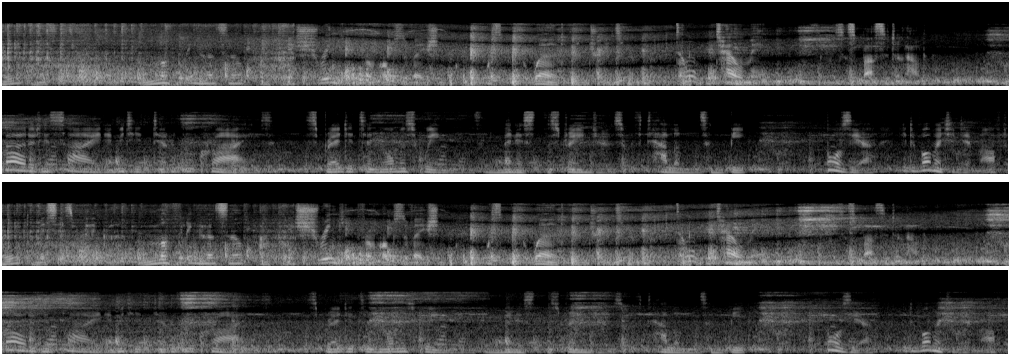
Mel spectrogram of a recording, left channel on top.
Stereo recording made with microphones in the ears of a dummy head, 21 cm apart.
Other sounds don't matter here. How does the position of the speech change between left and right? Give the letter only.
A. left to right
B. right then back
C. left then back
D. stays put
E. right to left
E.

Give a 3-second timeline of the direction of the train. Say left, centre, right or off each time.
left, left, right, right, right, right, right.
